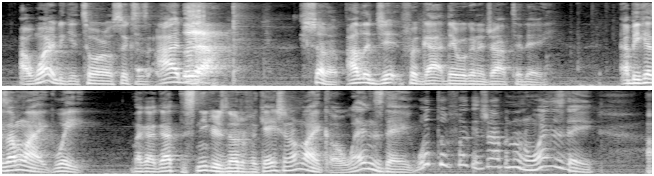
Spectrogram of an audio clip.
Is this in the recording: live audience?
no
